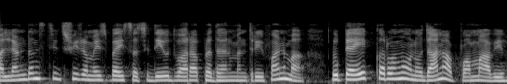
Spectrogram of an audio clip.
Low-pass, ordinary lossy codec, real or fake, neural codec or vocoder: 7.2 kHz; none; fake; codec, 16 kHz, 4 kbps, X-Codec, WavLM features, trained on Multilingual LibriSpeech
